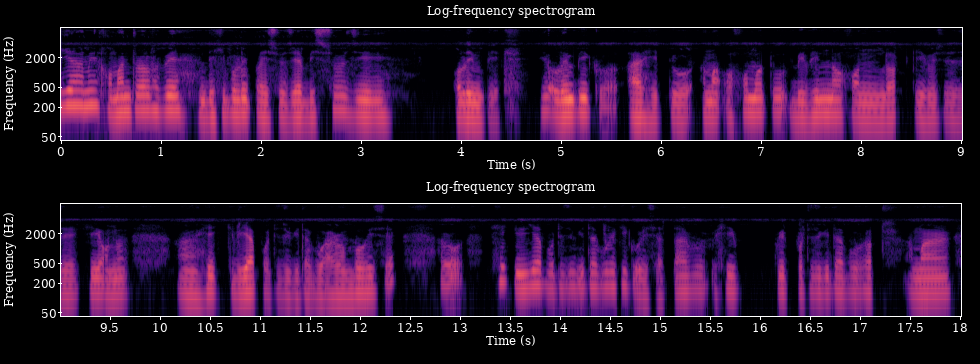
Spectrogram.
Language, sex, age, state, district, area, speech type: Assamese, male, 30-45, Assam, Majuli, urban, spontaneous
